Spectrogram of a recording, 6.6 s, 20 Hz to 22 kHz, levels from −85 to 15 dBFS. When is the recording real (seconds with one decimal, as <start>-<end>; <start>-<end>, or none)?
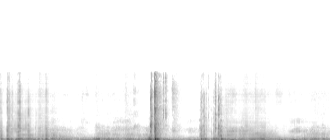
1.0-4.5; 6.0-6.6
